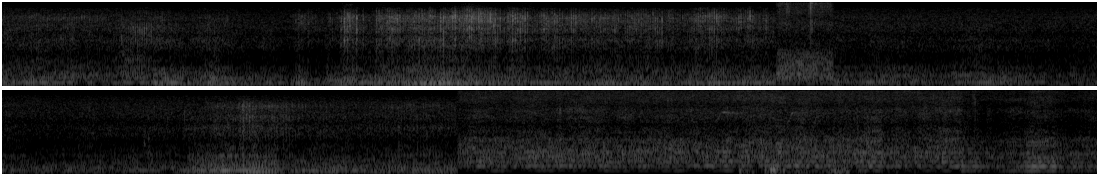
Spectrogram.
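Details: German wasps (yellow jackets), filmed in slow motion: a continuous low droning buzz of several wasps, layered and fluctuating, with brief changes in background noise partway through.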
